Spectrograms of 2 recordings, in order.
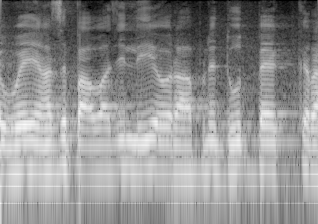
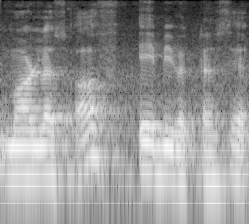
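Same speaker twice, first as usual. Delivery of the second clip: slow emphatic answer; 4 semitones lower, much slower than usual. Shown as a demonstration. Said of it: "किससे represent करते हैं?".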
